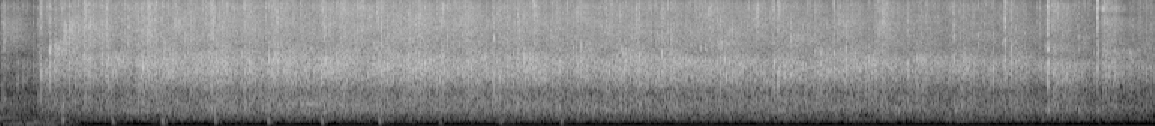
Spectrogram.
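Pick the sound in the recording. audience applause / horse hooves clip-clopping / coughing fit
audience applause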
